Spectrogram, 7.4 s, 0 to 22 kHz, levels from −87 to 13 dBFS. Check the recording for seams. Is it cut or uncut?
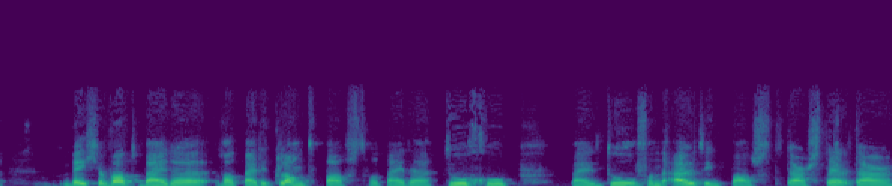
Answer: cut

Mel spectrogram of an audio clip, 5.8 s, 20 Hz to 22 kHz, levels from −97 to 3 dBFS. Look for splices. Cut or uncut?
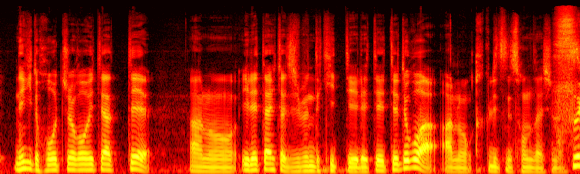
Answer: uncut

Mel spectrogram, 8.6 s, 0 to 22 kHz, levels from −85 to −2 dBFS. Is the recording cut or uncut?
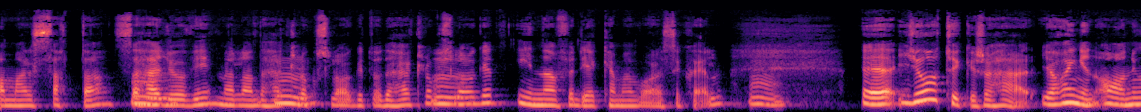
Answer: uncut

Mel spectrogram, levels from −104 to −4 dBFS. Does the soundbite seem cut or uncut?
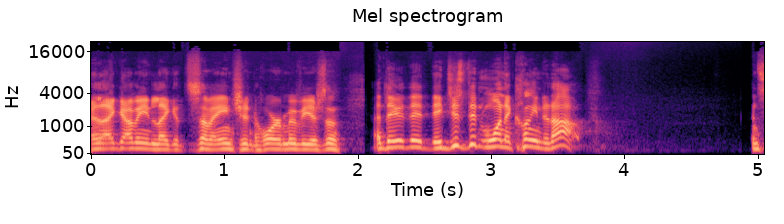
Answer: cut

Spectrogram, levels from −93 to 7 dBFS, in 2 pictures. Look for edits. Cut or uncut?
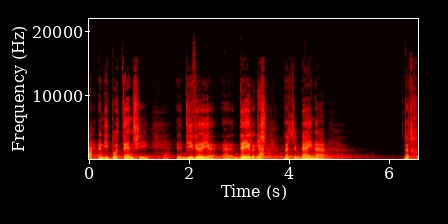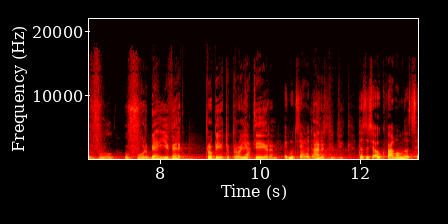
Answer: uncut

